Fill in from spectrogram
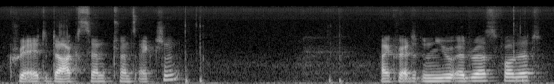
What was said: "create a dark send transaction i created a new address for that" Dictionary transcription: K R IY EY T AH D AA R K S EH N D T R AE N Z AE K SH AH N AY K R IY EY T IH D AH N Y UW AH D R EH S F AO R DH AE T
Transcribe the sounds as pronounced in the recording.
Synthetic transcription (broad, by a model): K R IY EY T AH D AA R K S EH N T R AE N S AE K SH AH N AY K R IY EY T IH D AH N Y UW AH D R EH S F AO R DH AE T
